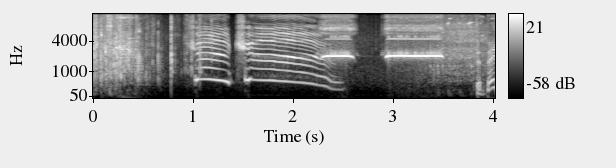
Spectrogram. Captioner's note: blasts on whistle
